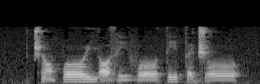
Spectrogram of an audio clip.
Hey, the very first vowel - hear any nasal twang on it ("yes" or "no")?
yes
